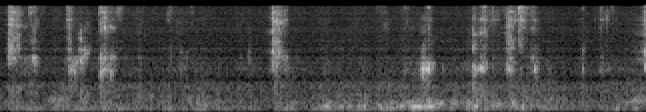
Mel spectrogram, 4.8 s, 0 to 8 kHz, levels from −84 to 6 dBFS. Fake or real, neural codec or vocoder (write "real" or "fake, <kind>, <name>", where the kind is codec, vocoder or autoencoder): fake, vocoder, HiFi-GAN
